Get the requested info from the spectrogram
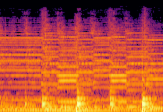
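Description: Arbëresh folk music: a band playing a dance tune with a steady beat of about two strokes a second under sustained melody notes.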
